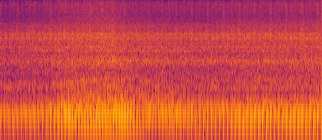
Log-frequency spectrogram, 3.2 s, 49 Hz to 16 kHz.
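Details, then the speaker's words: Subaru WRX with a Tomei cat-back straight-pipe exhaust, revved lightly to about 2,500 rpm and heard from underneath: quick metallic knocking that tracks engine speed as the cat-back bangs against the end of the differential, where the control arms meet. "you can see that the cat-back you can see that the cat-back is hitting right there and when it rattles it's actually ban"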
